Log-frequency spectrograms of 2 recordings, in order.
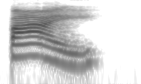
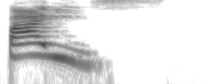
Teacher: o ditongo quando você fala pai ele tá tudo junto o hiato país você vê que já mudou vai vir em sílaba separada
